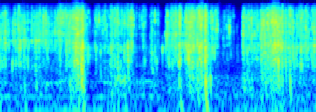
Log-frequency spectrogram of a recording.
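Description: Close, loud crinkling and crushing of a plastic wrapper as a fidget toy package is torn open, continuous with brief dips.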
